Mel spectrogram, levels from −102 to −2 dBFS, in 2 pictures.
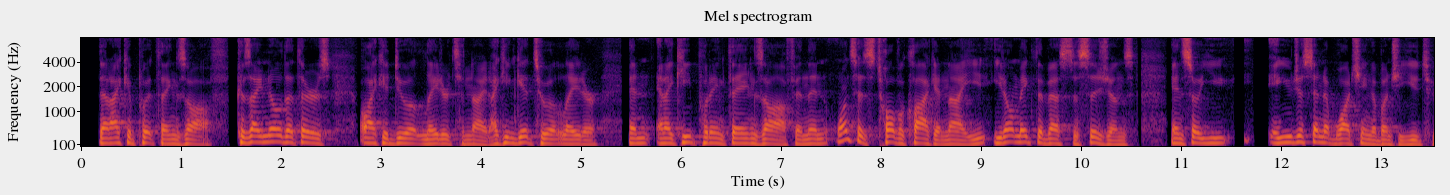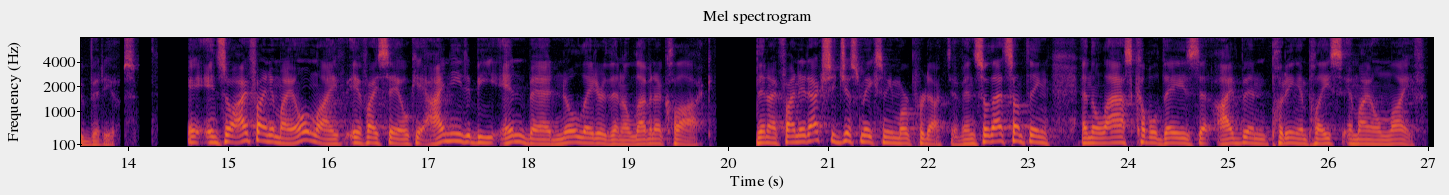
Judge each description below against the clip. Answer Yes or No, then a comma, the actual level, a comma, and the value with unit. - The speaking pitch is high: No, medium, 140 Hz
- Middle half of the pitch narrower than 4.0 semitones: No, average, 4.4 semitones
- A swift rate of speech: Yes, fast, 250 wpm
